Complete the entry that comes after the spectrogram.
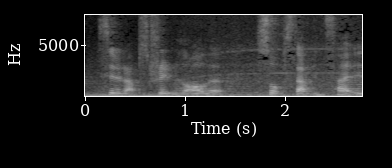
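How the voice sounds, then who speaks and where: Amid noticeable background noise and audible room echo, a woman speaks fairly quickly at a fairly low pitch. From Indonesia. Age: 50s. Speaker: artist and craft educator. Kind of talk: interview. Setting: at home.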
